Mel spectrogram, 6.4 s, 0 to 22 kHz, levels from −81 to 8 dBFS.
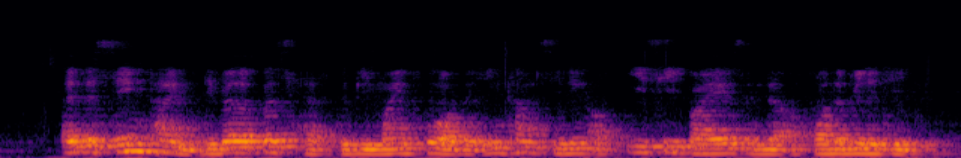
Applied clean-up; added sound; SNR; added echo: neural separator model SepFormer DNS4.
